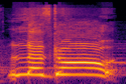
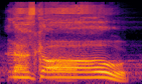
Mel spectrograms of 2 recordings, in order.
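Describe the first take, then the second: First: It is a full, loud yell. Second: It is a strained yell kept at low volume. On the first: "I can't be like" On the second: "trying to yell without yelling"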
